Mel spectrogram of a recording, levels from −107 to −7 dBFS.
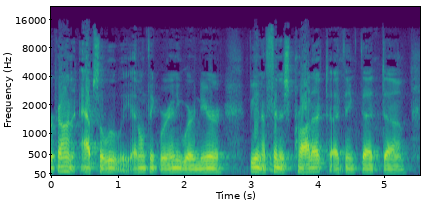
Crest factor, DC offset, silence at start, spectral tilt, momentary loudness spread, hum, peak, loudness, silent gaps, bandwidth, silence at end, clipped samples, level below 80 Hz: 14 dB; under 0.1%; 0 s; -6.5 dB/octave; 5 LU; none; -10 dBFS; -25 LUFS; none; 13.5 kHz; 0.05 s; under 0.1%; -52 dBFS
